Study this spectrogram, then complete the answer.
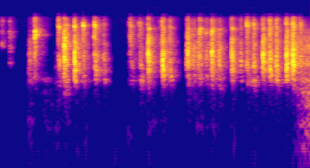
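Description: Rapid typing on a computer keyboard while coding in Swift, crisp clicky keystrokes in quick bursts separated by brief pauses, close and clear with no talking.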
